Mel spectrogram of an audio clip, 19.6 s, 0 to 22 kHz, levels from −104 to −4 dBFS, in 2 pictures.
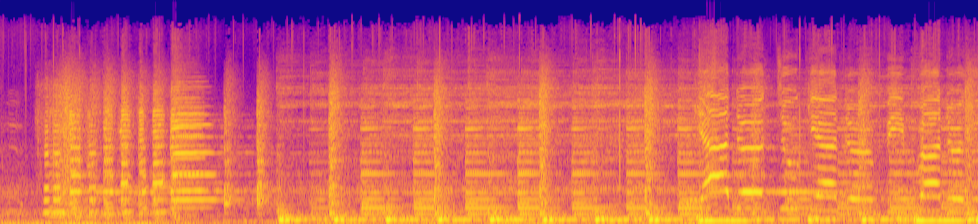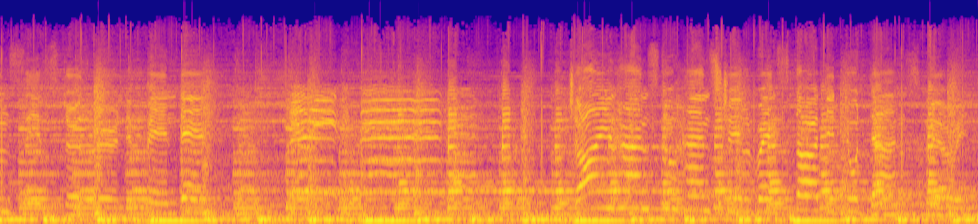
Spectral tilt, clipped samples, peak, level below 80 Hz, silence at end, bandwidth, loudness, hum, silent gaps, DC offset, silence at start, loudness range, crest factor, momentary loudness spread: -5 dB/octave; under 0.1%; 0 dBFS; -20 dBFS; 0 s; 14.5 kHz; -12 LUFS; none; none; under 0.1%; 0 s; 3 LU; 12 dB; 6 LU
